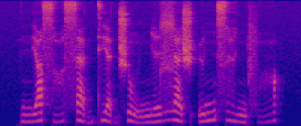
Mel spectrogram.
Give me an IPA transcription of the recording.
nʲɑ˧˥sɑ̤˧˥ sæ˥˨ɡtʲæ˥˨ɡʃõ˥˨ɡ ɲe˧˥ ɮæ˥˨ʃʔy˧˥ɲsæ̤˥˨ɲfɑ̤˧˥

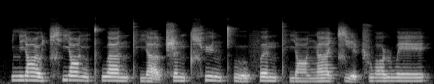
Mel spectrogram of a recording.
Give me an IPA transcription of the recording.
ljɑ˥˨ʊ̯ t͡ɕʰjɑ˥˨ŋ t̪ʰwa˥˨nt̪ʰjä̰˨˩ʈ͡ʂə˥˨n t͡ɕʰy˥˨nt̪ʰṵ˨˩ fə˥˨n t̪ʰjɑ˨˦ŋä˦ t͡ɕḭ˨˩ʈ͡ʂwɔ˦ɻwe˦ɪ̯

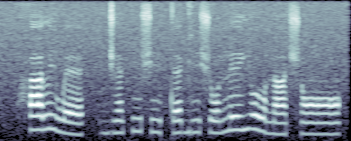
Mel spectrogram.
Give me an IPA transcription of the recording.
ha˦li˦˨wɛ˨ | d͡ʒɛ̃˨ki˧ʃi˨ tɛ˨˦ɡi˧ʃo˧ ne˦jo˦˨nã˨ ʃɔ̃˧

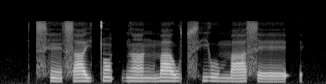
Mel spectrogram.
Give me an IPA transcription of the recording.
t͡sʰẽ˨˩sa˧jt̪ɔ̃˦k̚ɡã˧ŋ ma˥˧wt͡sʰju˥˧ma˧ se˨ʔ

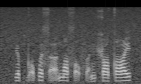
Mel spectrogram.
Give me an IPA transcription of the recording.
ypdˤa̰p ɤsa̰ nesˤḛfa̰ŋʂy tˤe

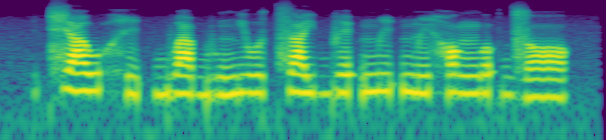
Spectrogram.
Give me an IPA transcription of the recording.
t͡ɕa˦w hi˨ʔbwa˧bu˨˩ŋju˧ t͡sa˦jbe˦ʔmi˦ʔ mĩ˧hɔ˥˧ŋo˦ʔ d͡zɔ˧

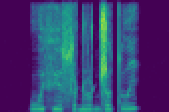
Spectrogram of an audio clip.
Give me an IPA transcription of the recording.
wufʲusɔ ɖu ɖ͡ʐɐtʷi

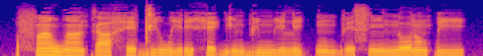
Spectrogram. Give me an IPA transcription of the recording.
fã˦ wã˧ ka˧he˧di˦wi˧ ɾi˦he˦˨ɡĩ˨˦bi˦ mi˦li˦˨k͡pũ˨be˨ sĩ˨˦ no˦ɾɔ̃˦k͡pi˦

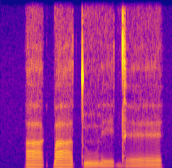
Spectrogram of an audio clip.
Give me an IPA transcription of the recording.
a˧k͡pa˧tũ˨ ɾe˨dɛ˨˦

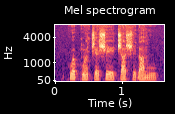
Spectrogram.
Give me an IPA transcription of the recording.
kʷa˦kʷã˨˦ t͡ʃɛ˨ʃeː˦˨t͡ʃa˦ ʃɪ˨ɗa˨vu˨

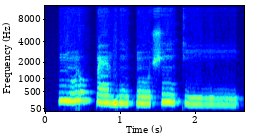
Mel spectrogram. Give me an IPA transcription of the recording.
mũ˦ɾu˦k͡pɛ̃˧ bĩ˨k͡pũ˨ʃĩ˧ kiː˨

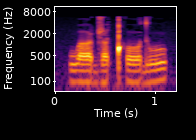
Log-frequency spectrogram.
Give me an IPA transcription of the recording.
wʌːɖ͡ʐʌ ǃʰoːdu

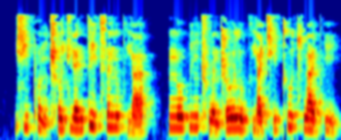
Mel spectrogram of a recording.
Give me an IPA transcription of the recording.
ɕi˨˦pʰɤ̰˨˩ŋʈ͡ʂʰɤ˨˦t͡ɕɥɛ˨˦n t̪i˥˨t͡sʰə˦nu˦pʰjä˨˦ | n̪o˦ʊ̯pi˦ŋ ʈ͡ʂʰwə̰˨˩nʂo˦ʊ̯lu˨˦ pʰjä˨˦t͡ɕʰi˨˦kʰu˦ t͡sʰwa˥˨ɪ̯pʰi˥˨

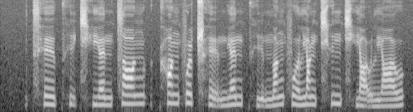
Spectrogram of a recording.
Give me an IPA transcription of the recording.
t͡sʰe˧˥ɪ̯t̪ʰḭ˨˩t͡ɕʰjɛ˧˥nt͡sɑ˥ŋ | kʰɑ˥ŋfɤ˥ʈ͡ʂʰḛ˨˩ɪ̯ n̪jɛ˥˩nt̪ʰḭ˨˩ n̪ɑ˥ŋfɤ˧˥ljɑ˧ŋ t͡ɕʰi˥˩ŋt͡ɕʰjɑ̰˨˩ʊ̯ljɑ˧˥ʊ̯

